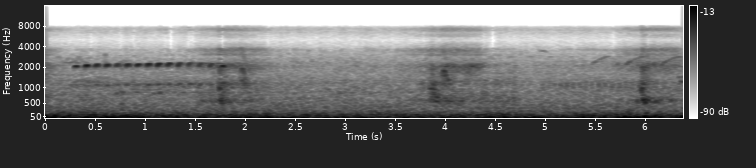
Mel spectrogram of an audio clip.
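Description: Low wind rumble on the microphone, with a songbird's rapid, even trill of high notes near the start lasting about a second and a half.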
